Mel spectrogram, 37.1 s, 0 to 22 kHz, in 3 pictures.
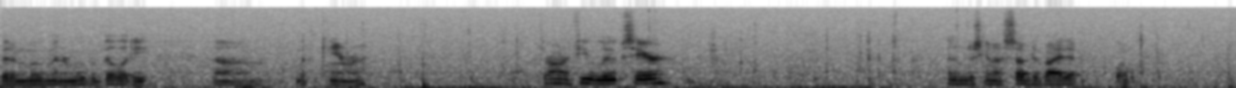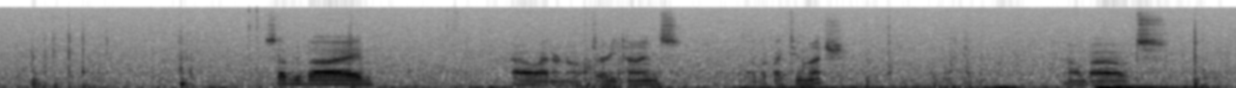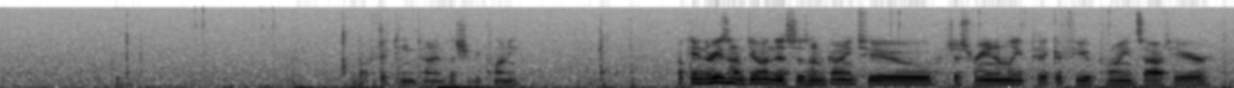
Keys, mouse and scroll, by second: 3.1 middle click, 4.0 shift+middle click, 5.4 ctrl+r, 7.0 click, 7.4-7.9 scroll up 1, 7.9 shift+middle click, 9.0 w, 11.8 ctrl+z, 13.0 a, 13.2 a, 14.5 w, 16.2 t, 17.1 click, 20.0-21.1 scroll up 9, 21.2-22.3 scroll down 1, 22.3 ctrl+z, 22.3-23.6 scroll down 1, 24.6 w, 26.2 w, 27.7 click, 29.9 middle click, 30.8 Tab, 31.5 shift+middle click, 32.1 middle click, 32.7 Tab, 32.9 middle click, 33.9 right click, 34.9 shift+right click, 35.3 shift+right click, 36.0 shift+right click.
